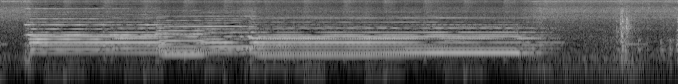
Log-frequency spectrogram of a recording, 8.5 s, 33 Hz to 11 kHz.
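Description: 1906 Peter Conacher tracker-action pipe organ playing its great principal chorus (open diapason, principal, fifteenth, with flutes and salicional drawn): three sustained chords, the last held for about three and a half seconds, then released and dying away. The instrument has gone years without tuning but still sounds not too badly out of tune.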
